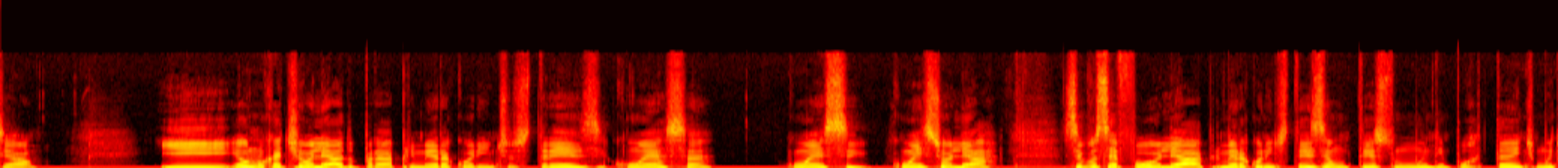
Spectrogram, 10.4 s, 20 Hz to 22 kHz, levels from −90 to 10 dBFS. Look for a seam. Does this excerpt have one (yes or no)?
no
